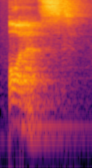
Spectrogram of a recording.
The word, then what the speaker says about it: honest: also use an for example with the word honest I am an honest person I do not tell lies sometimes honest we do not pronounce the h h it is silent so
